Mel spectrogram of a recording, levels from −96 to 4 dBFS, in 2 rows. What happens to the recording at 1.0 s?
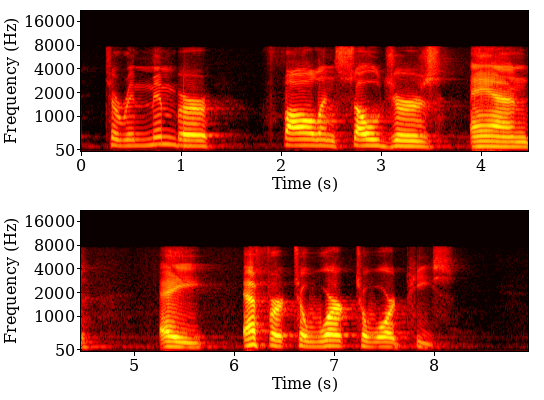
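At 1.02 s the microphone volume is stepped up: the call software raises the input gain by about 8 dB in one step, so voice and background jump louder together. The waveform envelope steps up abruptly, and the spectrogram brightens across the whole band at once, up to its 8 kHz ceiling.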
